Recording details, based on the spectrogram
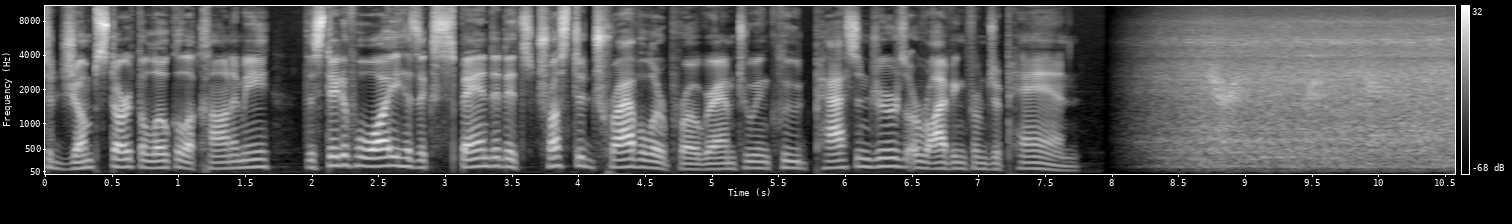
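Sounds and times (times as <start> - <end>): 
speech: 0.0 - 7.8
jet engines roaring at an airport: 8.2 - 10.5.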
